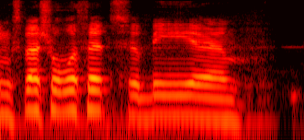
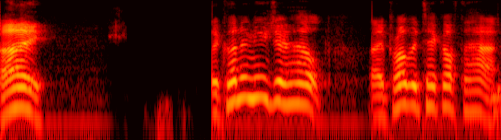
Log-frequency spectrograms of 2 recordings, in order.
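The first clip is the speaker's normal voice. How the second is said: put-on woman's voice, pitched up; 5 semitones higher than usual. Game master voicing a woman sitting at a table, in a woman's character voice. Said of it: "you hear the woman go".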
